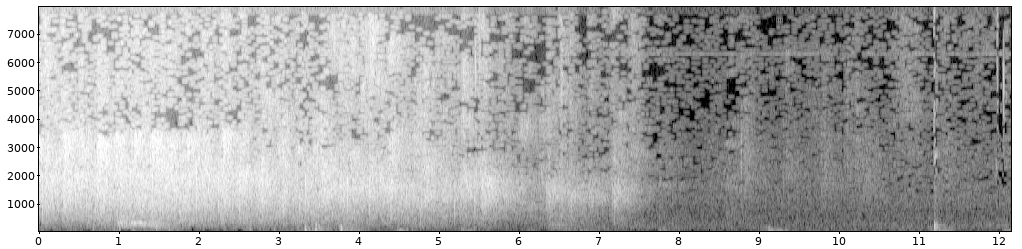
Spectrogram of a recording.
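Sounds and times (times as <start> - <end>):
audience applause welcoming a speaker: 0.0 - 7.7.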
